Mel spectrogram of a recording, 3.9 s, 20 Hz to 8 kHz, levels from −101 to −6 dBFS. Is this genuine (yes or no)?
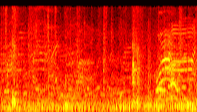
yes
